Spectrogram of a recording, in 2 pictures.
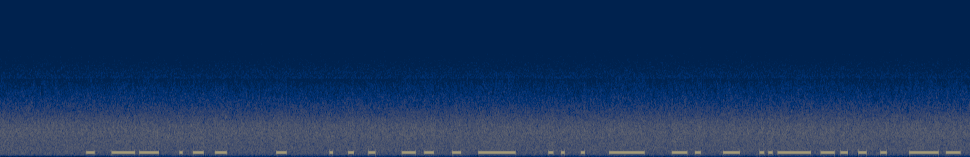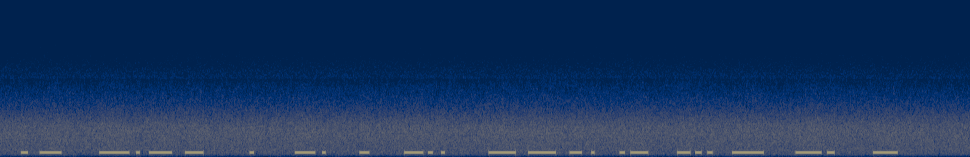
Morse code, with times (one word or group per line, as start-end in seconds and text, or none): none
